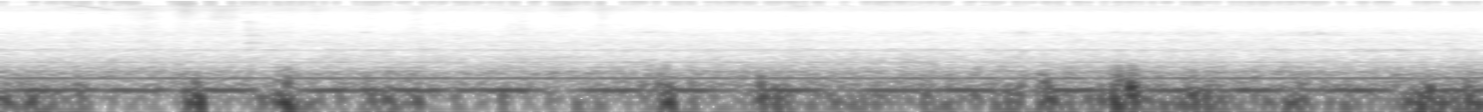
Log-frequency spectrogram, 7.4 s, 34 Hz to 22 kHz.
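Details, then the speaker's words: 52" NuTone Hacienda ceiling fan at low speed; steady low hum with an even buzz underneath, hummier than its twin, cause not evident. "but this one is a bit more Hummy than the other one"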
